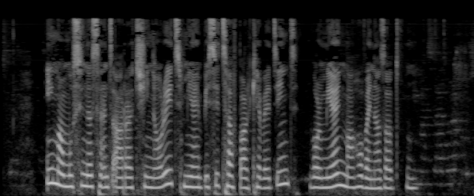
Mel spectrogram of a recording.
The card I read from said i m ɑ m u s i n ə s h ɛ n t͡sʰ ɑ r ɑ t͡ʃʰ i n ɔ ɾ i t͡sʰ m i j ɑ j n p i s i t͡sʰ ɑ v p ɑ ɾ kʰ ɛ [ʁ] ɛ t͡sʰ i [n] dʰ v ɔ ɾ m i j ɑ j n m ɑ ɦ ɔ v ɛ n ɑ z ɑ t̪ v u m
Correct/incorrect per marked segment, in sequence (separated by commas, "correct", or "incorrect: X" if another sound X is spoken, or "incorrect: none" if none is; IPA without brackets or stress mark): incorrect: v, correct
